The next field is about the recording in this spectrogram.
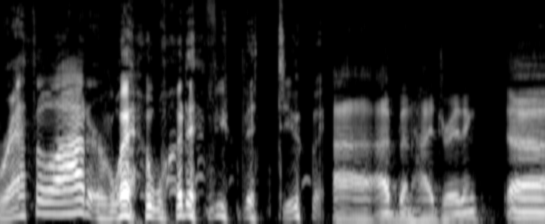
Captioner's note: laughing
